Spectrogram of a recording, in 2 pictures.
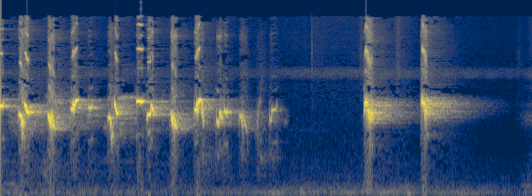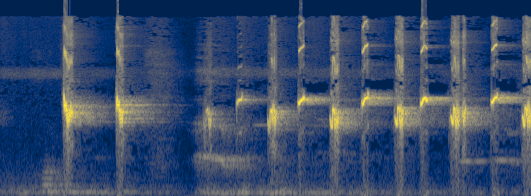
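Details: Lure recording for young birds: a yellow-vented bulbul gives a fast run of bubbly whistles, then a few isolated notes with silent gaps, then another quick string of rising and falling whistled notes.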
